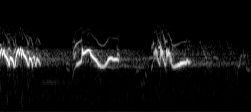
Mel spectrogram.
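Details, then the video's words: American robin singing three warbled, rolling whistled phrases about half a second apart, each sliding up and down, against a quiet background. "American Robin sounds | American Robin singing | Robin calls | Robin sounds"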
